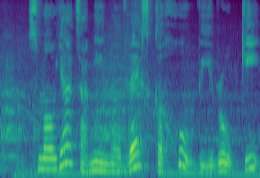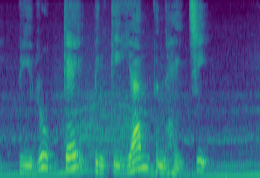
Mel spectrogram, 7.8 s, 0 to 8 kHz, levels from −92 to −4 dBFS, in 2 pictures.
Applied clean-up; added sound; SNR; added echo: none; Vehicle; 13 dB; none.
